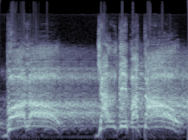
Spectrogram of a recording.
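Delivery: rising into a high, slow, loud demand; building to a shout. Acted. Fatima urging Bilal to tell her, rising to a shout.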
